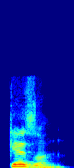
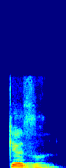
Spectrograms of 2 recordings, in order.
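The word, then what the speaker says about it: Quezon: Quzon Quzon. So it's it's read uh how it it's it's written Quzon Quzon city.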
